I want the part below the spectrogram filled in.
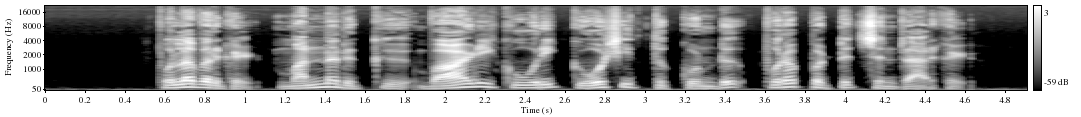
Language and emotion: Tamil, neutral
